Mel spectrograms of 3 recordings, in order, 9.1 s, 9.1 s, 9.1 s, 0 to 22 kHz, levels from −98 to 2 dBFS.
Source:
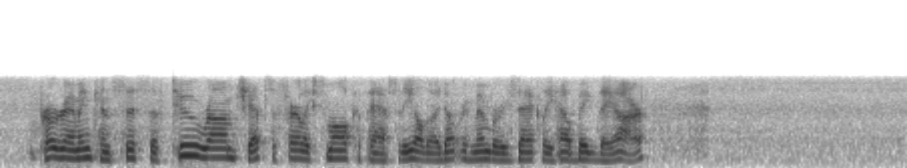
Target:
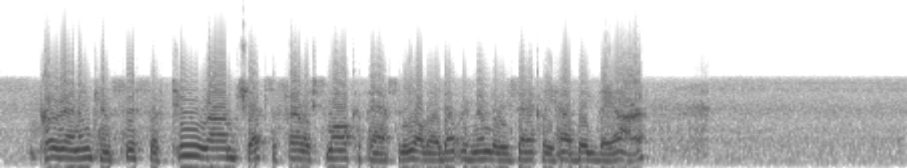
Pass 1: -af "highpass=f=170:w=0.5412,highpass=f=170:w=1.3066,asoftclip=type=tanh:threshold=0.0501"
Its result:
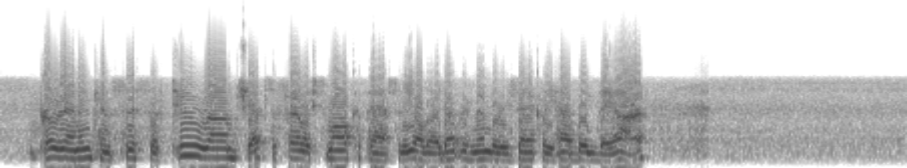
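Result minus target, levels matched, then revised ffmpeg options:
125 Hz band -4.0 dB
-af "highpass=f=67:w=0.5412,highpass=f=67:w=1.3066,asoftclip=type=tanh:threshold=0.0501"

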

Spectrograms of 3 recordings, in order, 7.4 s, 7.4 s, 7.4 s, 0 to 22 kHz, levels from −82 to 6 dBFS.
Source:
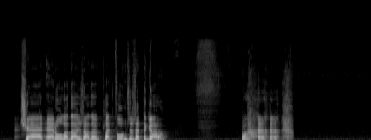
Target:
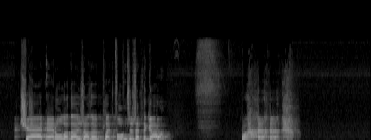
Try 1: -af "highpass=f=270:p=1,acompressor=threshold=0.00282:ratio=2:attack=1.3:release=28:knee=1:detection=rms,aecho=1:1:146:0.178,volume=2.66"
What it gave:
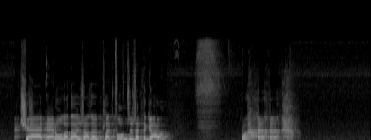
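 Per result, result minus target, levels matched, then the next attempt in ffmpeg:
compression: peak gain reduction +5 dB; 250 Hz band +3.0 dB
-af "highpass=f=270:p=1,acompressor=threshold=0.00708:ratio=2:attack=1.3:release=28:knee=1:detection=rms,aecho=1:1:146:0.178,volume=2.66"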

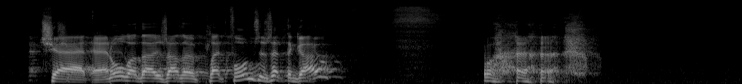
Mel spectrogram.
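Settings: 250 Hz band +3.0 dB
-af "highpass=f=740:p=1,acompressor=threshold=0.00708:ratio=2:attack=1.3:release=28:knee=1:detection=rms,aecho=1:1:146:0.178,volume=2.66"

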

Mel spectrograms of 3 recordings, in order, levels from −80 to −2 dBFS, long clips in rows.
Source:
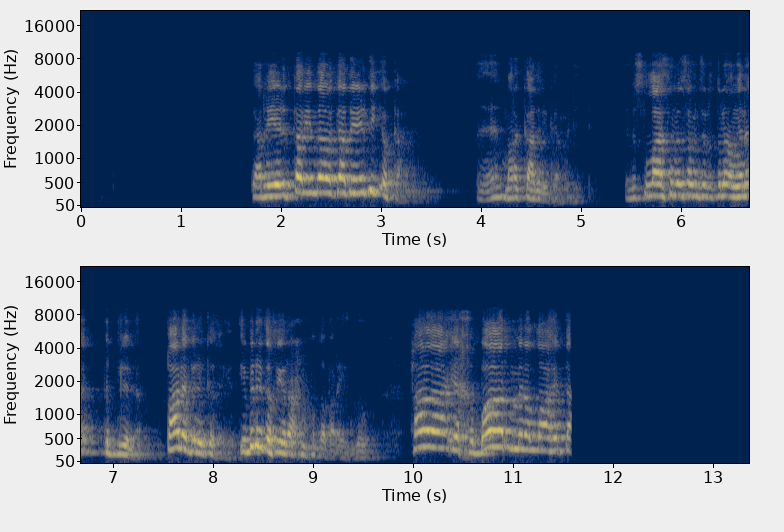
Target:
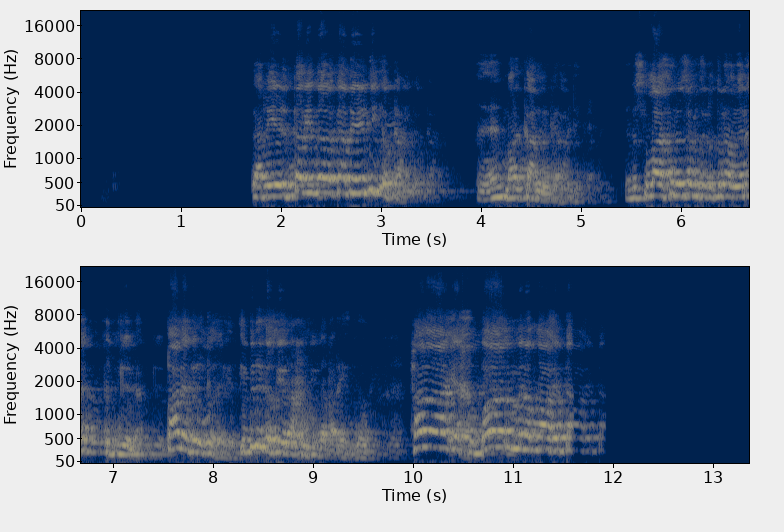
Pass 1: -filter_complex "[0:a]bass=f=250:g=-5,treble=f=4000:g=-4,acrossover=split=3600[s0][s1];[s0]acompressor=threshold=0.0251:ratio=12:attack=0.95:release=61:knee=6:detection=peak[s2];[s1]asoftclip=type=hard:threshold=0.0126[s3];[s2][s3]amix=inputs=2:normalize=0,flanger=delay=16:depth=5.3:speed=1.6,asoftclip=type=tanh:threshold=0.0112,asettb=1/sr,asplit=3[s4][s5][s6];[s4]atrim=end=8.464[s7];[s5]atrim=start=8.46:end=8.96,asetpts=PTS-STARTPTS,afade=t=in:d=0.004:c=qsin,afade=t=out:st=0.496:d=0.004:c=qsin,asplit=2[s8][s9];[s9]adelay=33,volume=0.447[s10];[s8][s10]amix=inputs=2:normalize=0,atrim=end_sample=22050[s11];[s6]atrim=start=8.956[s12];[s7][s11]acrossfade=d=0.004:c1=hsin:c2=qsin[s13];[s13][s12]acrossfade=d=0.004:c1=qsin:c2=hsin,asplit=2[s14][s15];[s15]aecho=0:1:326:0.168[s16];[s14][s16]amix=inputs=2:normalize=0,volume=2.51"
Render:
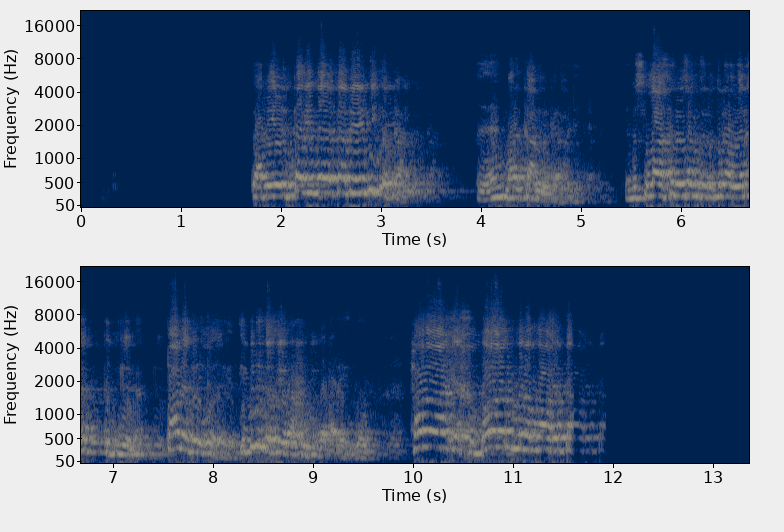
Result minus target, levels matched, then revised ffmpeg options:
saturation: distortion +15 dB; hard clipper: distortion -8 dB
-filter_complex "[0:a]bass=f=250:g=-5,treble=f=4000:g=-4,acrossover=split=3600[s0][s1];[s0]acompressor=threshold=0.0251:ratio=12:attack=0.95:release=61:knee=6:detection=peak[s2];[s1]asoftclip=type=hard:threshold=0.00473[s3];[s2][s3]amix=inputs=2:normalize=0,flanger=delay=16:depth=5.3:speed=1.6,asoftclip=type=tanh:threshold=0.0376,asettb=1/sr,asplit=3[s4][s5][s6];[s4]atrim=end=8.464[s7];[s5]atrim=start=8.46:end=8.96,asetpts=PTS-STARTPTS,afade=t=in:d=0.004:c=qsin,afade=t=out:st=0.496:d=0.004:c=qsin,asplit=2[s8][s9];[s9]adelay=33,volume=0.447[s10];[s8][s10]amix=inputs=2:normalize=0,atrim=end_sample=22050[s11];[s6]atrim=start=8.956[s12];[s7][s11]acrossfade=d=0.004:c1=hsin:c2=qsin[s13];[s13][s12]acrossfade=d=0.004:c1=qsin:c2=hsin,asplit=2[s14][s15];[s15]aecho=0:1:326:0.168[s16];[s14][s16]amix=inputs=2:normalize=0,volume=2.51"

